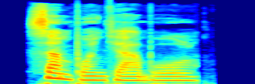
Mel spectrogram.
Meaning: elative of szempontja
- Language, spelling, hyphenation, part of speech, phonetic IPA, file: Hungarian, szempontjából, szem‧pont‧já‧ból, noun, [ˈsɛmpoɲcaːboːl], Hu-szempontjából.ogg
